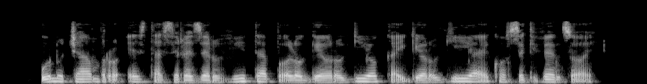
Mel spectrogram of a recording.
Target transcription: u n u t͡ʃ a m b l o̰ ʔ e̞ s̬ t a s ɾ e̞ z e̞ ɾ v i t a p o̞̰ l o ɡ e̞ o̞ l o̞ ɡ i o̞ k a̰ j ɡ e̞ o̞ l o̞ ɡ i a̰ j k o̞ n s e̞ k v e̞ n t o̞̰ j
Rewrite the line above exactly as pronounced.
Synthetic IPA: u n u t͡ʃ a m b ɾ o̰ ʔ e̞ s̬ t a s ɾ e̞ z e̞ ɾ v i t a p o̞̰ l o ɡ e̞ o̞ l o̞ ɡ i o̞ k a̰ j ɡ e̞ o̞ l o̞ ɡ i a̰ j k o̞ n s e̞ k v e̞ n t͡s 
